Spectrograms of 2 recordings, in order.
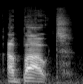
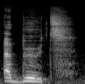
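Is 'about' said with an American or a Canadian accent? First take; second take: American; Canadian. First: It is said with an American accent. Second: It is said with a Canadian accent. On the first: The speaker calls it wrong. "it's not about" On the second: The speaker calls it right. "That's the right way to say it. I'm Canadian"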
